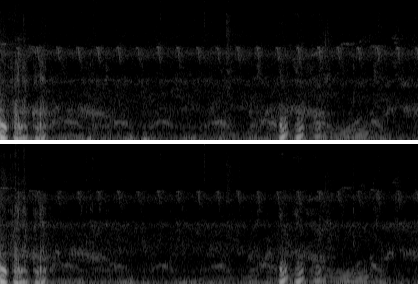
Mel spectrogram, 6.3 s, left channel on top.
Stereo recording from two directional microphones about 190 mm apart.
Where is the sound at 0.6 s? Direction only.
Centre (ahead or behind).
